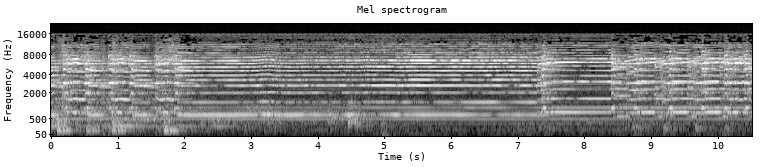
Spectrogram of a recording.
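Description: Greek gaida (Thracian goatskin bagpipe) playing a melody over its steady drone. A drum keeps time for the first two seconds, then the gaida goes on alone in long held notes, shifting to a higher note for about a second near the end.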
